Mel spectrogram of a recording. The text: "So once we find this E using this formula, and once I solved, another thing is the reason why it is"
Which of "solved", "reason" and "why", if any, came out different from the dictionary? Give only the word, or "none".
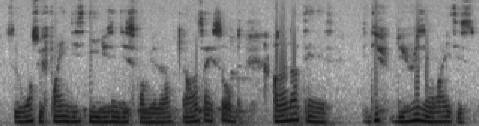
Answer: solved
